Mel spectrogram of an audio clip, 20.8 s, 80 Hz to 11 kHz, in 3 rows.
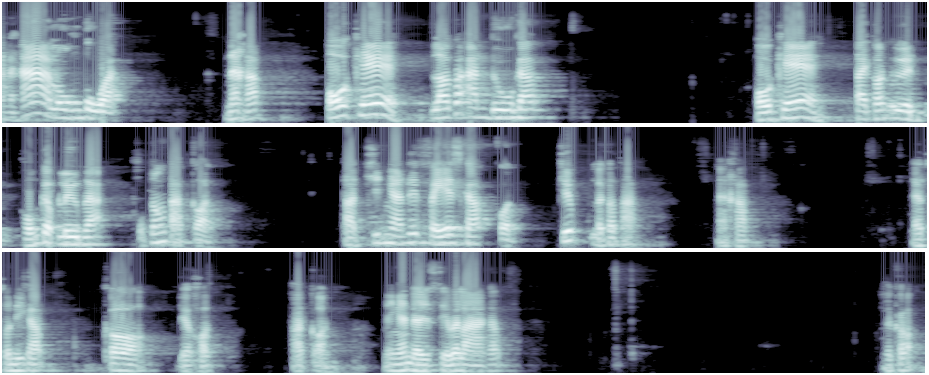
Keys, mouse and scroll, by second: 2.0-3.8 scroll down 3, 2.8 middle click, 5.0 ctrl+z, 5.4-6.4 scroll up 2, 5.5 middle click, 5.9 space, 6.5-6.8 scroll down 1, 7.0 click, 7.5-8.4 scroll up 3, 9.9 click, 10.9 click, 11.6 click, 12.0-13.7 scroll down 7, 12.9 middle click, 14.0-15.7 scroll up 6, 16.6 r, 17.0 Down, 17.2 click, 17.4-17.8 scroll down 2, 18.3 space, 20.1 click.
